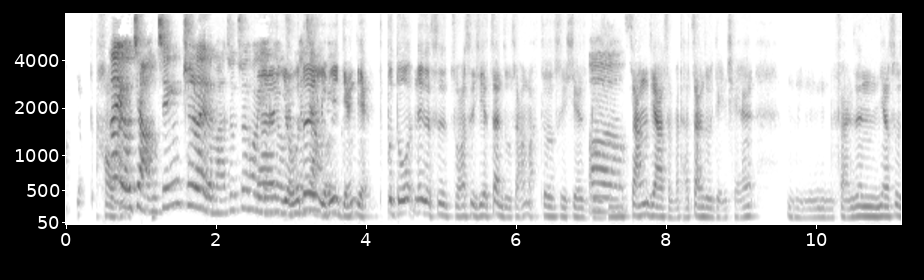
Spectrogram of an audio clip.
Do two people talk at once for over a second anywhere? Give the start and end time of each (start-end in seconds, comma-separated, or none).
2.5-3.7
